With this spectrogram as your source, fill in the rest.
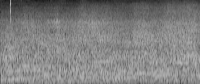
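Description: Super sedan race cars, including a low-chassis car with a Holden Monaro body, roar loudly through the first turns of a speedway at a fireball derby, a dense continuous engine drone.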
